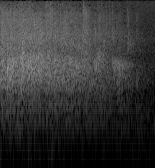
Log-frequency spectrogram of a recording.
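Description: Congregation applauding in church: continuous, dense clapping from many hands, loud at first and gradually fading toward the end.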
